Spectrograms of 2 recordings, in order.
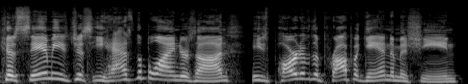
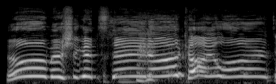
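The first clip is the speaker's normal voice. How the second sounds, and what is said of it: Imitates another person's voice. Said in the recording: “Is that your Dick Vitale impersonation?”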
